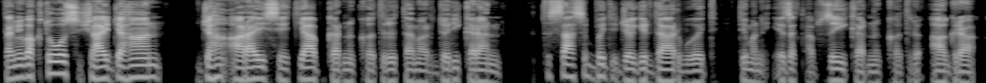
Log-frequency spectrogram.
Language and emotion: Kashmiri, neutral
